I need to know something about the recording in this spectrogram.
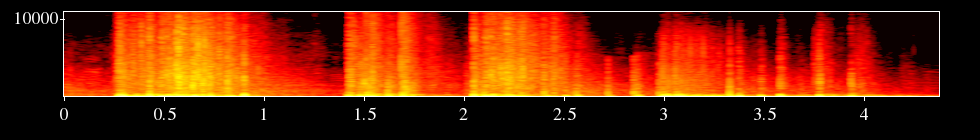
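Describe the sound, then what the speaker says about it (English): Civil War-era artillery and gunfire in a battle strategy game crack out in several loud bursts of rapid shots, separated by short pauses, close and punchy. "This artillery is shooting at this enemy cavalry is here."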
